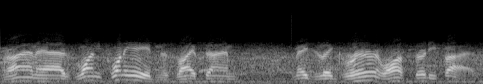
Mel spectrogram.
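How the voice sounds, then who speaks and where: A man's voice: mid-range voice, animated, normal speed. A man with an American accent calling baseball play-by-play in the style of 1970s radio. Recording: noisy, tinny old AM radio broadcast.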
